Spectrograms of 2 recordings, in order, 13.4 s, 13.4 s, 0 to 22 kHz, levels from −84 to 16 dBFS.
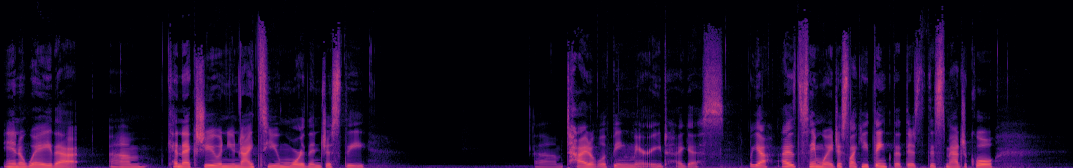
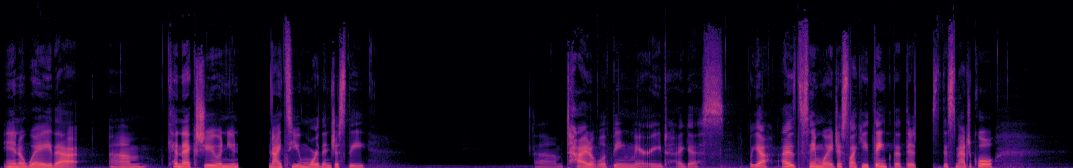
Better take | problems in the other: first | audio freezing; at 3 s and at 11 s

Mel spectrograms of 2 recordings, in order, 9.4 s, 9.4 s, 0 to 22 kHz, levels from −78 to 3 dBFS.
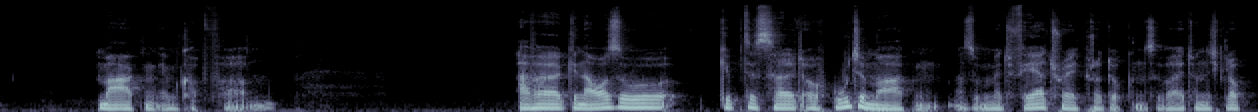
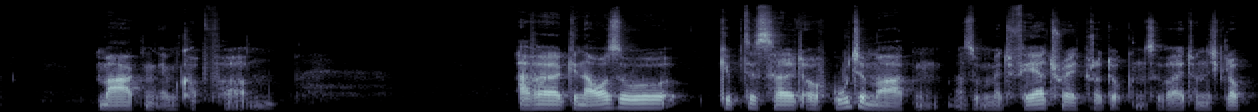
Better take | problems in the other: first | thin; very; fading below 350 Hz

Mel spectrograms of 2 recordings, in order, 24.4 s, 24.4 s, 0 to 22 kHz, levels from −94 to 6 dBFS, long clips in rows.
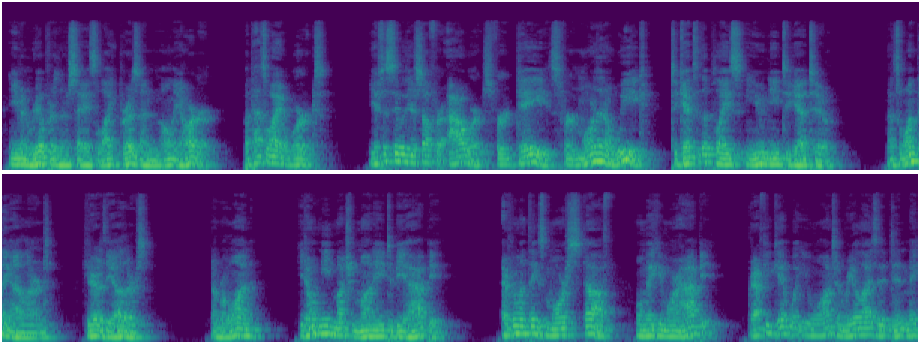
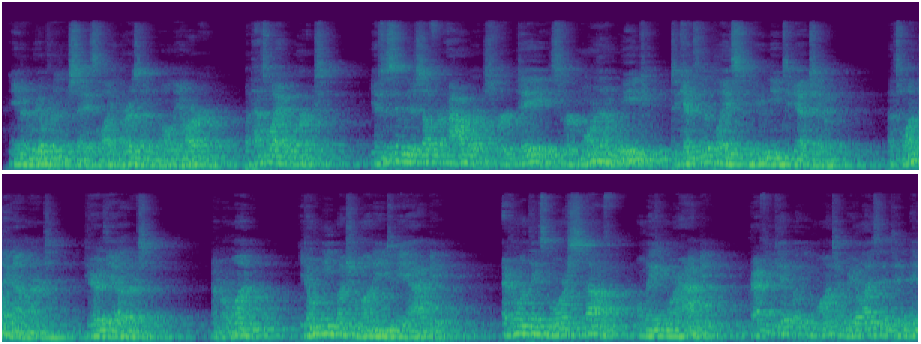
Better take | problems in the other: first | room echo; strong; dies away in 1.5 s; slight in the first // off-mic speech; far; far in the first

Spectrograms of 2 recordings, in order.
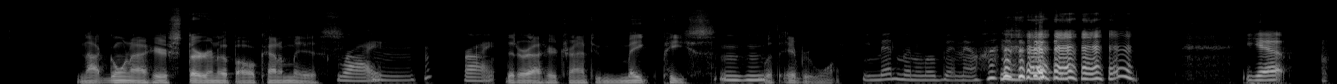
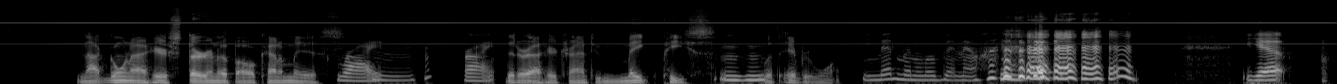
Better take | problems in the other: first | high-pitched whine; noticeable; throughout; 7 kHz, 20 dB below the speech

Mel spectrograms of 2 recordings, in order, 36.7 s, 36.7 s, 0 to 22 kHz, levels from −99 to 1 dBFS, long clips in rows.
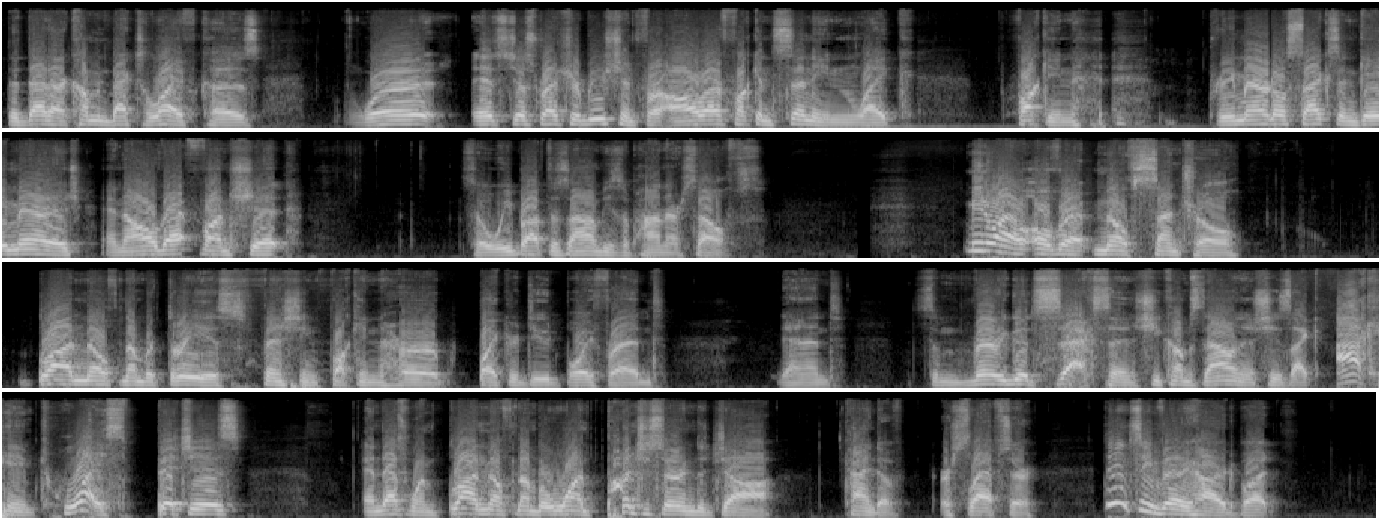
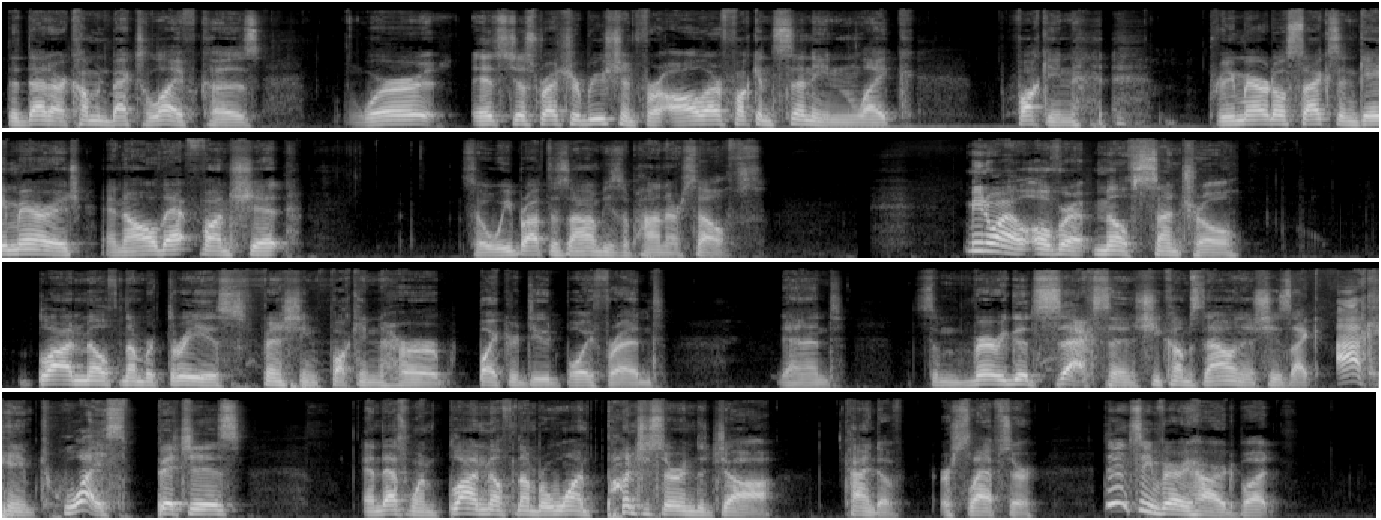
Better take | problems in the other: second | distortion; slight; 9% of the sound clipped

